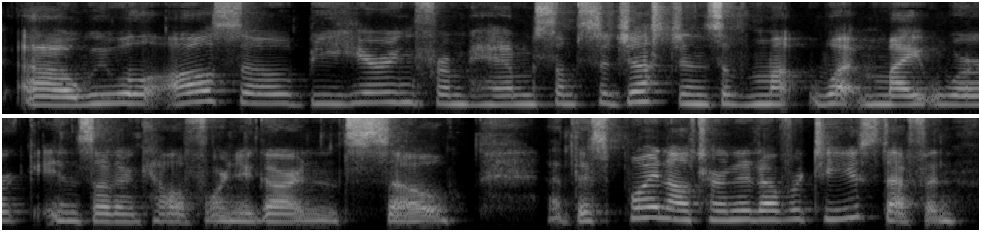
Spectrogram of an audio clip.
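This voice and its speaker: A woman's voice: on the high side, vocal fry, darkish tone. A woman on the society's board introducing a guest speaker with enthusiasm over a video call. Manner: enthusiastic, admiring. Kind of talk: event introduction.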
